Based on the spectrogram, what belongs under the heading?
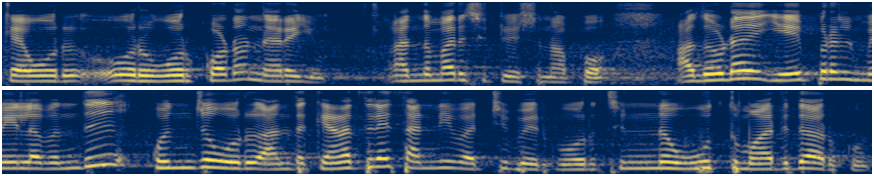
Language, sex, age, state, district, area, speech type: Tamil, female, 30-45, Tamil Nadu, Thoothukudi, urban, spontaneous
